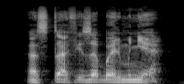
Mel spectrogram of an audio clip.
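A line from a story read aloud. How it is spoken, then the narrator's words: Hoarse rasp. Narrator (Russian): прохрипел он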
